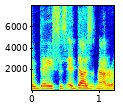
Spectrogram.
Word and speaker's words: Odysseus: You guys say Odysseus, it's actually Odysseus.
